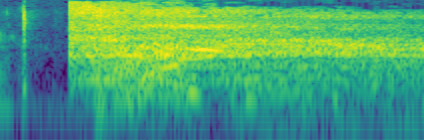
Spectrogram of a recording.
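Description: A short laugh, then a loud burst of hiss-like noise that starts suddenly about a third of a second in.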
